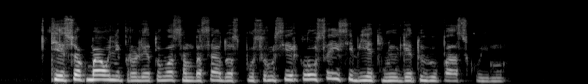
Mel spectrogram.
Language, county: Lithuanian, Kaunas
